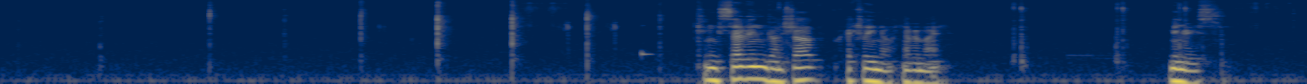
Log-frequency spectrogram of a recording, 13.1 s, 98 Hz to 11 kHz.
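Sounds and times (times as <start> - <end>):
faint low steady hum: 0.0 - 13.0.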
